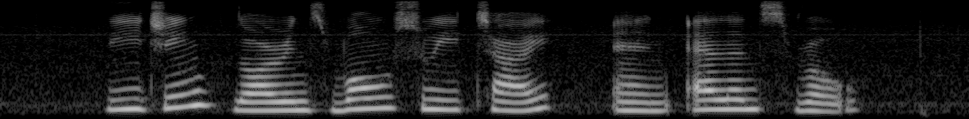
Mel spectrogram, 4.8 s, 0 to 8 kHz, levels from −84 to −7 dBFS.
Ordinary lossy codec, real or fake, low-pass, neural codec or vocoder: none; real; none; none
